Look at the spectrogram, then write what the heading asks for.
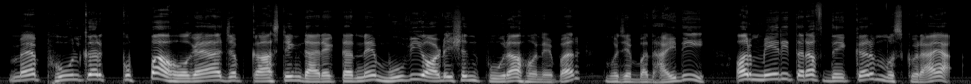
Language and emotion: Hindi, happy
